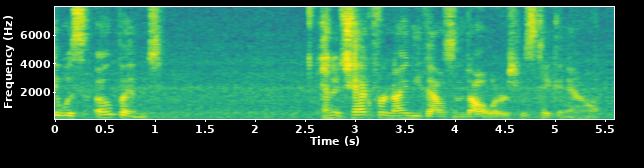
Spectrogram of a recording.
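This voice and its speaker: A woman with lively intonation at a fairly slow pace, amid audible room echo and noticeable background noise. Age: 60s. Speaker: vlogger telling personal story. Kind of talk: personal testimony monologue. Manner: halting, with fillers.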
